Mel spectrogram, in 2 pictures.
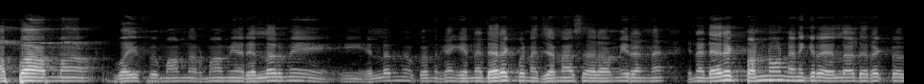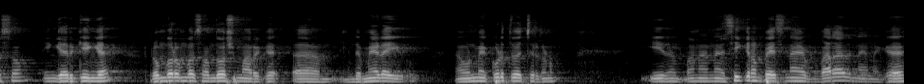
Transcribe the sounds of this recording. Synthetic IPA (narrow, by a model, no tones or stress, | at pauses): ɐpːaːɐmːaː | ʋɐɪfmaːmnaːɾmaːmɪjaːɾɛlːaːɾɯmeːɛlːaːɾɯmeːʊkːaːnd̪ɪɾɯkːaːŋɡɐɛnːɐɖɐɪɾɛk̚ʈ̚pɐɳːɐd͡ʒɐnaːsaːɾɐmiːɾɐnːɐ | ɛnːɐɖɐɪɾɛk̚ʈ̚pɐɳːõːnnɛnɛk̬ʲːɪɾɐɛlːaːɖɐɪɾɛk̚ʈɐɾsʊ̃ɪŋɡɐɪɾɯkːiːŋɡɐ | ɾɔmbɐɾɔmbɐsɐnd̪oːʂɐmaːɪɾɯkːɯɪnd̪ɐmeːɽɐɪ | nãʊnmeːkʊɽɯt̪ːɯʋɐt͡ʃːɯɾɯkːɐɳʊ̃m | ɪðnɐnːãːsiːkːɪɾɐ̃mpeːsɐnaːɪʋɐɾaːðɯnːɐɛnɐkːɯ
